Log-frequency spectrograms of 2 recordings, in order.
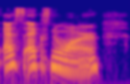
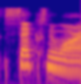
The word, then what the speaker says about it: SX Noir: Well, my name is SX Noir. But it is Sex Noir. I took the E out of sex because of censorship.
